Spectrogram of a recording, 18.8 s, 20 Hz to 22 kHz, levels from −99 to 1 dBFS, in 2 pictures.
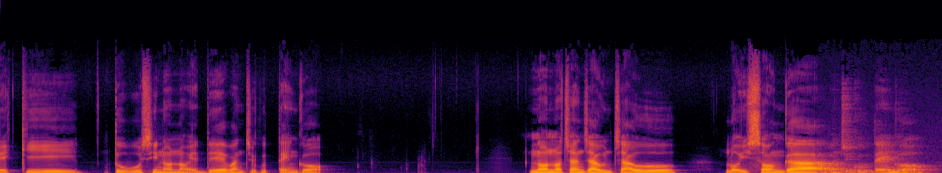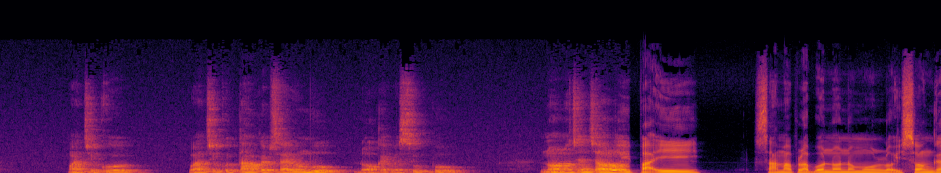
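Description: From 8.17 s to 15.70 s the speech turns abruptly roomy and hollow, thinner in the bass, about 5 dB quieter and over a noisier floor, likely a switch to a distant microphone. The waveform steps down there, and the spectrogram loses low-end energy and fills between words.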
